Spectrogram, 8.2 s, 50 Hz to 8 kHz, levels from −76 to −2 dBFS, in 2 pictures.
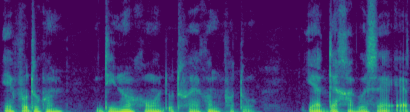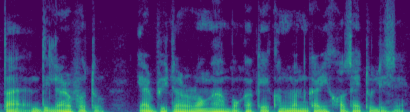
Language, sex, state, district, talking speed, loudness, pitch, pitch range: Assamese, male, Assam, Sonitpur, 160 wpm, -22 LUFS, 110 Hz, 105-120 Hz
